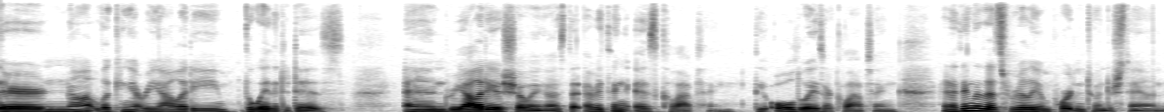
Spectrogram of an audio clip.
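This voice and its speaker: A woman's very deep, low voice with a dark, mellow tone. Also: fairly even intonation, moderate pace. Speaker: spiritual vlogger. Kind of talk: casual vlog monologue. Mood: earnest, reflective, critical. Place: home room. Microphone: lapel.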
